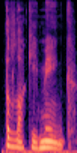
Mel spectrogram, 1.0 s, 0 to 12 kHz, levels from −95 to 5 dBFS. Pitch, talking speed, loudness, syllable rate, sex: 135 Hz, 175 wpm, -15 LUFS, 4.6 syllables/s, female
